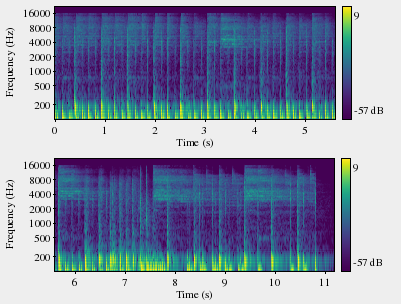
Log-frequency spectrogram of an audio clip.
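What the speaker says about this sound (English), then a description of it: "Here are the drums. It sounds like this in solo." A solo thrash metal drum kit plays a steady, driving beat with punchy kick and snare hits and bright cymbals, shifting to a sparser pattern near the end.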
